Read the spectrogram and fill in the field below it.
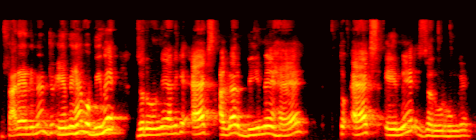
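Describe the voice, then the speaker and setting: Lively intonation marks this male maths teacher's high, darkish voice as he lectures at a normal speed. He coaxes his students, keeps quizzing them, repeats every step, and urges them to listen before taking notes.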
